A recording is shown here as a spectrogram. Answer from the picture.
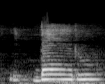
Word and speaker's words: ibero: Ibero, tá vendo? A sílaba forte é no bé.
